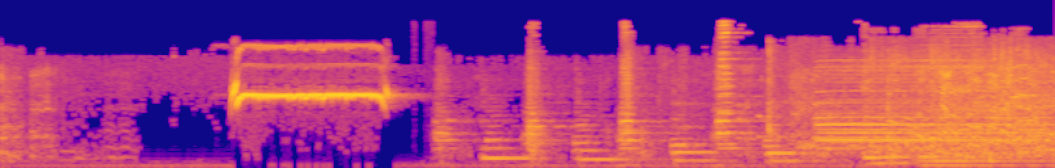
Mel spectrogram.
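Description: A single loud, sustained whistle rings out clearly for about a second, steady and bright, followed by a burst of lively orchestral music with tinkling, plucked notes.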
